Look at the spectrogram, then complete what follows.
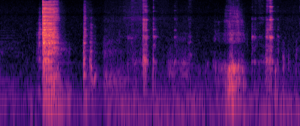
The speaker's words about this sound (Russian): У нас все лязгает и журчит, потому что мы на самом деле завтракаем. Сегодня воскресенье, а мы по воскресеньям иногда завтракаем вместе и болтаем о том, что произошло за неделю у каждого из нас. Поэтому мы чавкаем иногда, простите.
